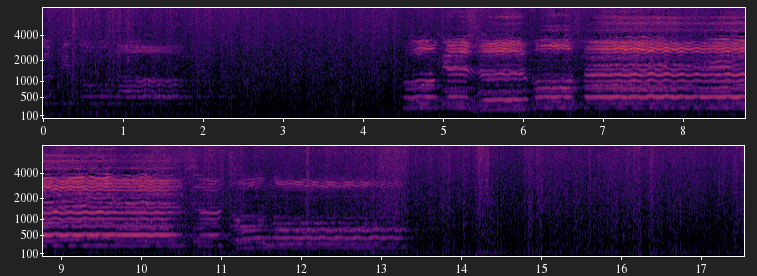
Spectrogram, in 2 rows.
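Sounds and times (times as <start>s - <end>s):
tenor chanting Tone 8 lucernarium stichera: 0.0s - 1.8s, 4.5s - 13.4s.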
